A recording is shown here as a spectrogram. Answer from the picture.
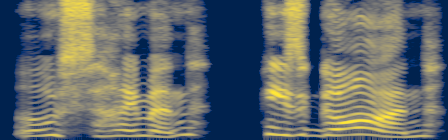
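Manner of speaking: high and breaking with grief; tearful grief. A narrator's reading. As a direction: sob it into his arms. Crying in husband's arms.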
